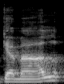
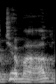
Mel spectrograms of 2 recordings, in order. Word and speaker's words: Gamal: him grooming his son gamal or jamal whichever pronunciation my co-host would say gabal i would say jamal write aaron i say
